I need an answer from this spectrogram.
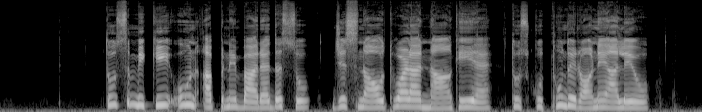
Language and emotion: Dogri, neutral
